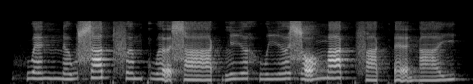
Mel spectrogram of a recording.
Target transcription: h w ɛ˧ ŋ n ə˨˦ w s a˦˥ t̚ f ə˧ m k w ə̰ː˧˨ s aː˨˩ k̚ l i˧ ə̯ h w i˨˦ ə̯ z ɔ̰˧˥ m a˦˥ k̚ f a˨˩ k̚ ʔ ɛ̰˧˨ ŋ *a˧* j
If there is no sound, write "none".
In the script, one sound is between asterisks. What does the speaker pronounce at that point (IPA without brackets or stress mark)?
a˨˦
